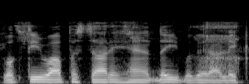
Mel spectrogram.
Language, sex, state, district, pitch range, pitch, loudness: Hindi, male, Rajasthan, Bikaner, 100-110 Hz, 105 Hz, -18 LUFS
